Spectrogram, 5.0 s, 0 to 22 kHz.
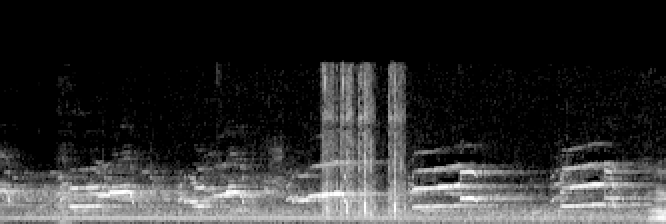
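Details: Bald eagle calls at a Centerport nest, 6 May 2019, during the mother's defence of her eaglets from a juvenile: high piping chatter series, broken by a burst of clicking noise midway, with a steady electrical tone underneath.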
